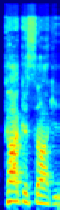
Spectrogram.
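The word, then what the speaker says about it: 高崎: t Tak Tak saki takasaki takasaki that's what that's how it's pronounced but you utaka Yoshi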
